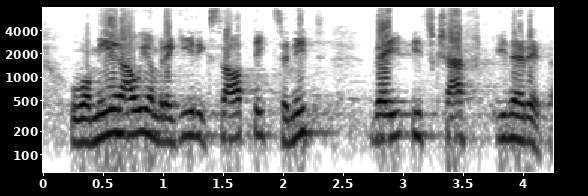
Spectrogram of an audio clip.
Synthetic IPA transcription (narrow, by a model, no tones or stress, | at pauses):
uvomɪːɾɑwiɑmɾɛɡiəɾɪksɾɑːt̪lɪkt͡sənɪt | ʋɛɪɪskʃæftinəɾɛd̥ə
